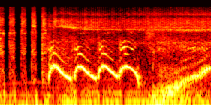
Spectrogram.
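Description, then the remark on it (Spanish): A car engine starts with a few quick sputtering bursts, then revs in four rising-and-falling whines before a steady rising drone as it drives off; no one speaks. “Entonces se compró un coche.”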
